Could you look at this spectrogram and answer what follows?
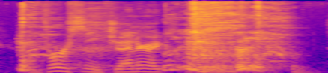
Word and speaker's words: Vercingetorix: When the card says Vexrit, how do you pronounce it? Vercingetorix.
